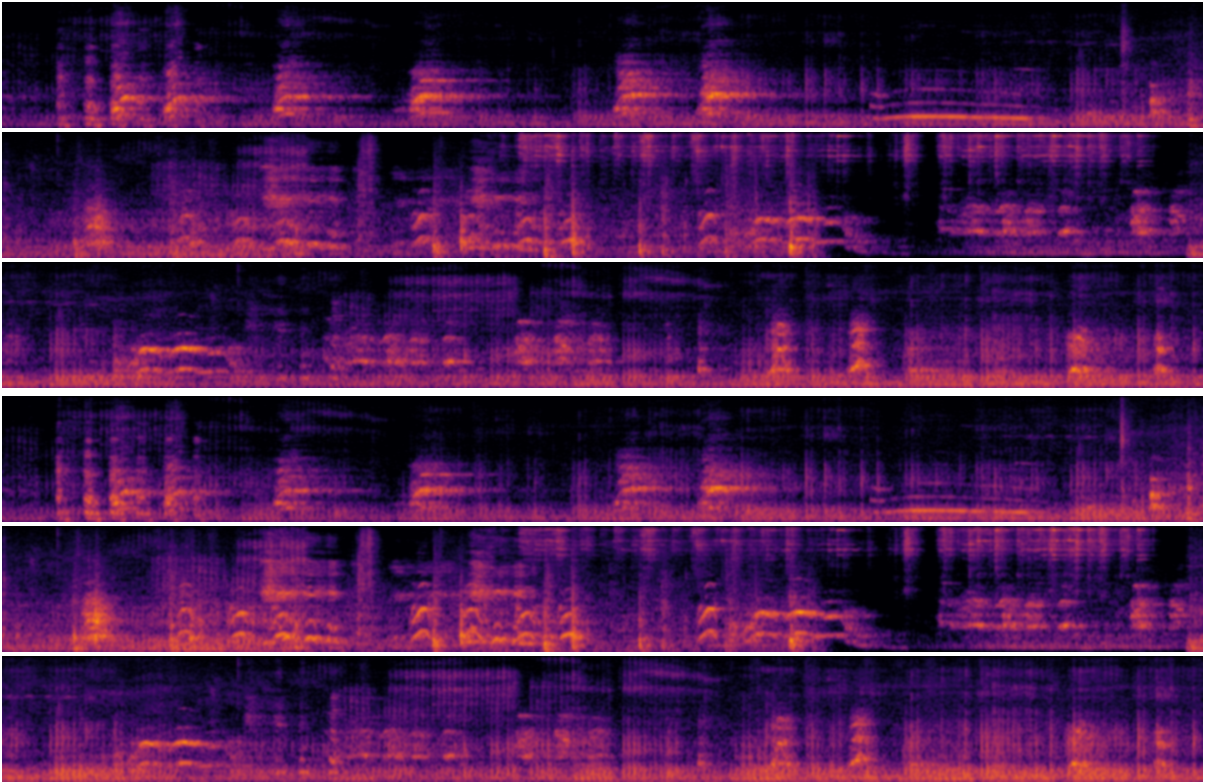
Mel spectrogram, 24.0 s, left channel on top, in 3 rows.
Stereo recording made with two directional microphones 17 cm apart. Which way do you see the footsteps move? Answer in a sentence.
You can hear the footsteps travel towards the left.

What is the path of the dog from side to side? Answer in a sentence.
In this clip you hear the dog go right and come back.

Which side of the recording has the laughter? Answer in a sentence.
In this clip you hear the laughter on the right.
